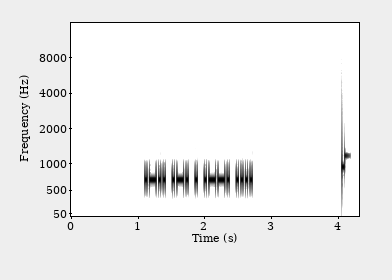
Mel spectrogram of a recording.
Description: Morse code, heard as a keyed tone, about 35 wpm, 700 Hz. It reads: LREPH
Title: Code Groups - 5 Letters - 35wpm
